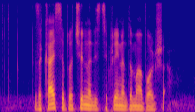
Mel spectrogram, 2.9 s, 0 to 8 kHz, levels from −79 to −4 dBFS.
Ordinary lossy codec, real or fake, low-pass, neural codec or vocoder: Opus, 64 kbps; fake; 7.2 kHz; codec, 24 kHz, 1.2 kbps, DualCodec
